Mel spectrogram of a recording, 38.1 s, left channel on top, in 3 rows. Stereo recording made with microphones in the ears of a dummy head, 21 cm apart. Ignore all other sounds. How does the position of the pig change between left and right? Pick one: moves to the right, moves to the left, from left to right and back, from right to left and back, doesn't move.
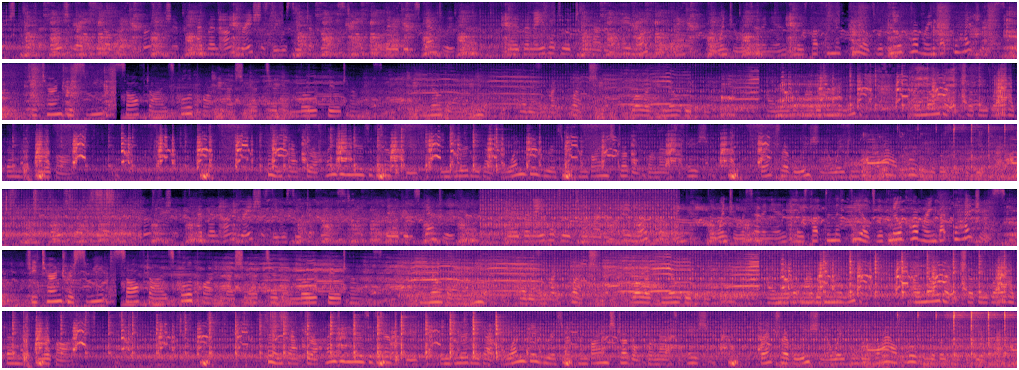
doesn't move.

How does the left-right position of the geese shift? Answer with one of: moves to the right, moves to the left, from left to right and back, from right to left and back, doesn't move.
moves to the left.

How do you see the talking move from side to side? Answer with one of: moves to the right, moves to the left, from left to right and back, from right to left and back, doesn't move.
moves to the right.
